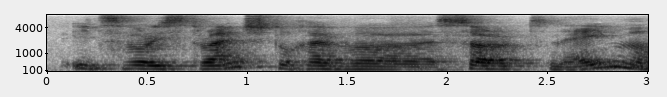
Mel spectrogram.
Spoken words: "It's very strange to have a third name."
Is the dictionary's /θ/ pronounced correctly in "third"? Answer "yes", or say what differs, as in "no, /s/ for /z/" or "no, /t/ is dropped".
no, /s/ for /θ/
